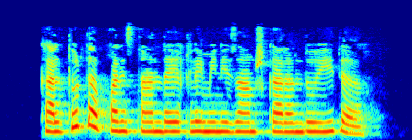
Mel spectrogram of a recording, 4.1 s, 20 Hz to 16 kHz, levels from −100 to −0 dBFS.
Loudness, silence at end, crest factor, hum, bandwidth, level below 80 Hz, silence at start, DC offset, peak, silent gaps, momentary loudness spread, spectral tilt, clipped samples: -18 LUFS; 0.45 s; 16 dB; none; 7.8 kHz; -72 dBFS; 0.45 s; under 0.1%; -2 dBFS; none; 5 LU; -5 dB/octave; under 0.1%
